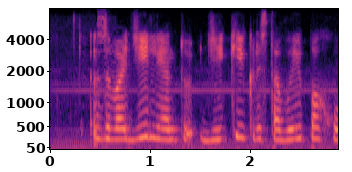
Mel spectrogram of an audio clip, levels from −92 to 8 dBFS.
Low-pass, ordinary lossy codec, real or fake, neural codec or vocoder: 7.2 kHz; Opus, 16 kbps; real; none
